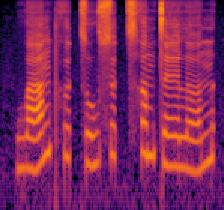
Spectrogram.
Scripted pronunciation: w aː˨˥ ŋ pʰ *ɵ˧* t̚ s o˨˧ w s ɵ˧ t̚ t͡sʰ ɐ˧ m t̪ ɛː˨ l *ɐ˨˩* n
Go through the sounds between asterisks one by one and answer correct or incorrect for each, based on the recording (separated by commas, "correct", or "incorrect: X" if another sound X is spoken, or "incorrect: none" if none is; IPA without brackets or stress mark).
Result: correct, incorrect: ɐ˨˧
